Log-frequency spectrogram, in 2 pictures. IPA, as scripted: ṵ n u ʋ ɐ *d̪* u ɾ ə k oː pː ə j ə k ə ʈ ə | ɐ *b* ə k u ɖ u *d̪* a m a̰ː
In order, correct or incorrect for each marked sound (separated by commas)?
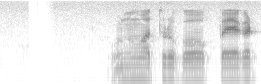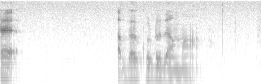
incorrect, correct, correct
